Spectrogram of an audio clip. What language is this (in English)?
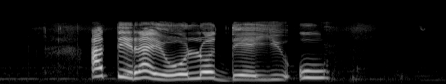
Tsonga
